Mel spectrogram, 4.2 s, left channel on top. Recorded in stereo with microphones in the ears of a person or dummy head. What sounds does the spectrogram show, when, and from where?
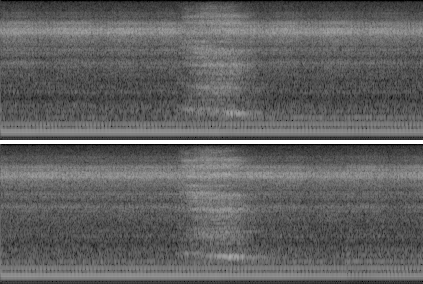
1.8 s breathing: 70° right (ahead or behind), 6 m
